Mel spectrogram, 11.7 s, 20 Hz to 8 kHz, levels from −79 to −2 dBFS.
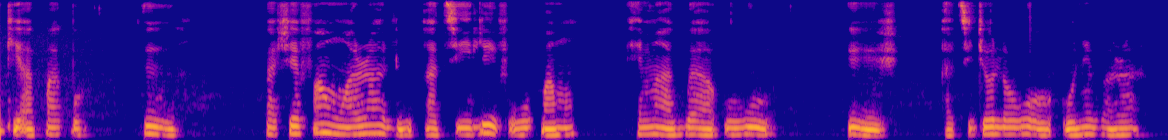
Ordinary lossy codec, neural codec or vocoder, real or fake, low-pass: none; none; real; none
